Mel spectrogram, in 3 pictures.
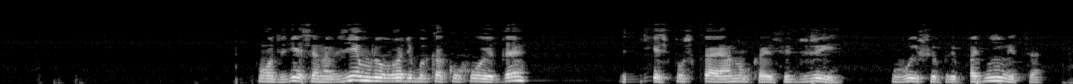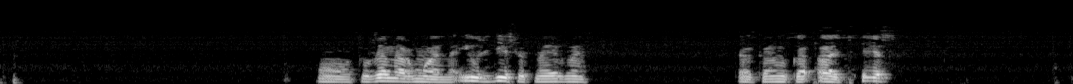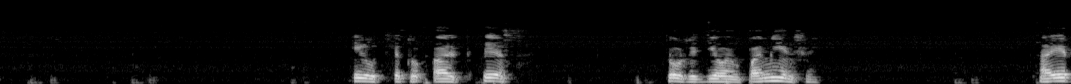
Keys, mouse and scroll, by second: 0.8 space, 2.4 space, 3.8 middle click, 6.4 click, 8.2 g, 9.9 space, 10.8 space, 10.9-12.7 middle drag, 12.7-13.8 drag, 19.3 alt+s, 21.8 space, 22.9 space, 26.4 alt+s, 28.7 space, 31.1 space.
